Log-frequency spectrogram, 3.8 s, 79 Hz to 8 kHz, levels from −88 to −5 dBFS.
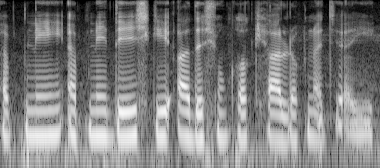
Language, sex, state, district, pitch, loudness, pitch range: Hindi, female, Delhi, New Delhi, 185 Hz, -16 LUFS, 175-190 Hz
